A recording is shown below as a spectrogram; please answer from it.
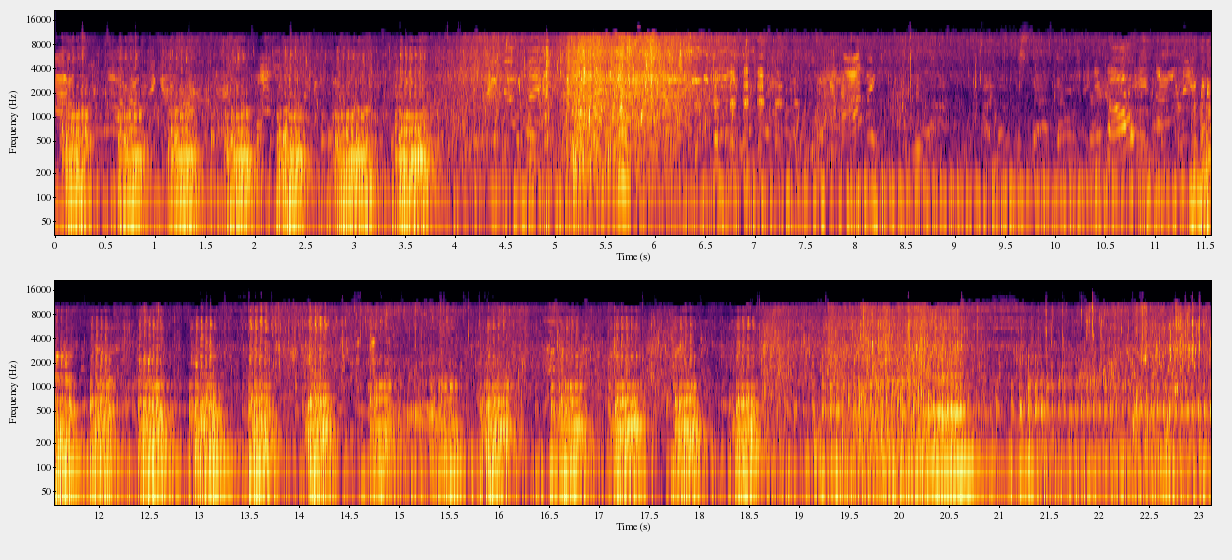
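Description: A Honda outboard motor, run again after being submerged, sputters and pulses in rhythmic bursts, then surges into a rougher stretch before settling back into a loping idle, with someone talking over it.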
